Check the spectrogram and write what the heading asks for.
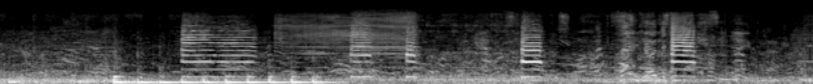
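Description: Plastic toy trumpet blown in four toots of one steady pitch, the first and longest about two seconds in, the last two short. A loud low hum sounds underneath for the first few seconds.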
